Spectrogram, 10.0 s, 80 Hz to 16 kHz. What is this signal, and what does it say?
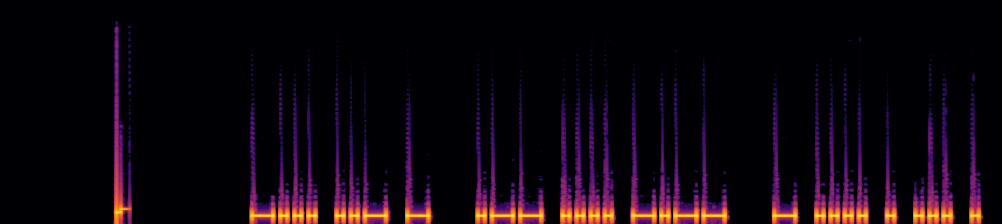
Morse code, heard as a keyed tone, about 17 wpm, 700 Hz. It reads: BUT WHY THESE
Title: Sentences from Top 1000 Words - Review Part 1 - 17wpm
